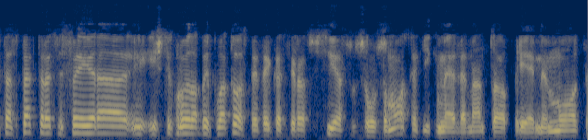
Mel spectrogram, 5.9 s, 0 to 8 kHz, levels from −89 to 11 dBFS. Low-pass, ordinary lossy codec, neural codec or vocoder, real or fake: 7.2 kHz; MP3, 48 kbps; codec, 16 kHz, 4.8 kbps, FACodec; fake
